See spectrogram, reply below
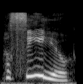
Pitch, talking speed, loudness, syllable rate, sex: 295 Hz, 215 wpm, -12 LUFS, 4.7 syllables/s, female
